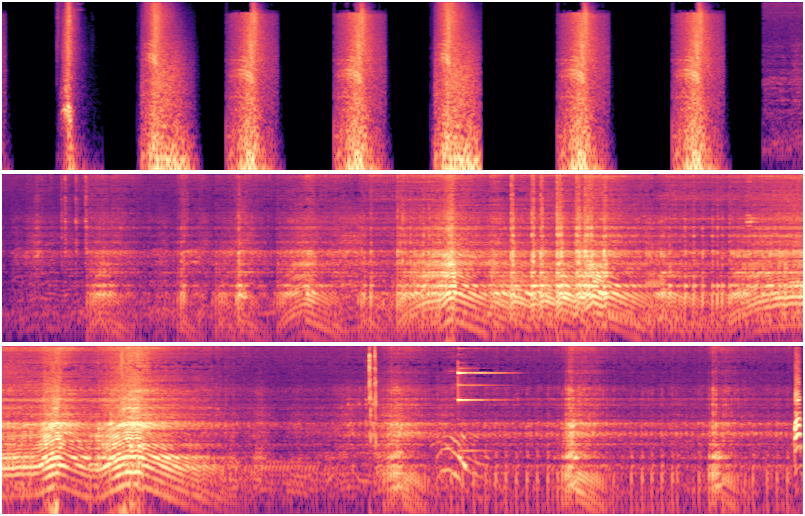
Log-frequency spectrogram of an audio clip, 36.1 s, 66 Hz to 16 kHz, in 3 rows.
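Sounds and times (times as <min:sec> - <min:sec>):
dirt bike engines revving: 0:13.2 - 0:28.0.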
